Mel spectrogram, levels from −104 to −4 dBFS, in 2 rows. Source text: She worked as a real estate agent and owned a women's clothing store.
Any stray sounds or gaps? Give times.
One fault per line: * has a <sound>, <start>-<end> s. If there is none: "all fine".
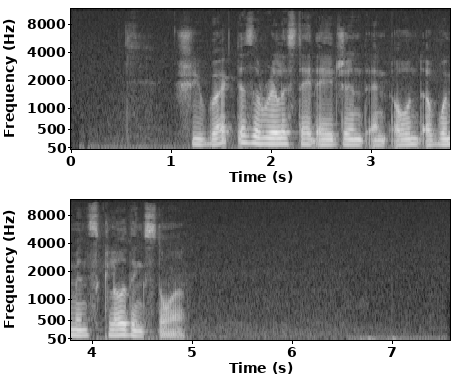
all fine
